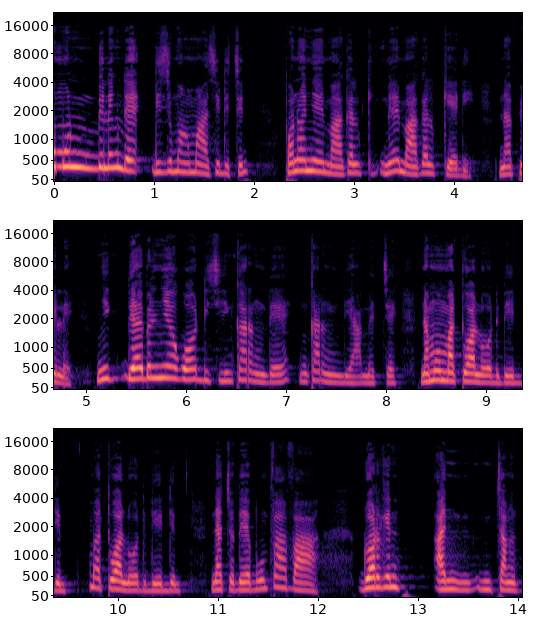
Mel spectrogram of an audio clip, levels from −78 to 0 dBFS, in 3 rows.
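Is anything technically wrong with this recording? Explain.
Yes, there's one glitch. At about 9.72 s, just before "mma tu̱u̱ a lo̱o̱", the speech has compressed frames skipped: a handful of frames, around four, never got played, likely because they were missing from the file or the decoder rejected them as damaged. The audio jumps forward by roughly a tenth of a second.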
